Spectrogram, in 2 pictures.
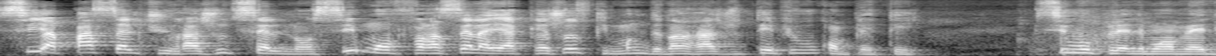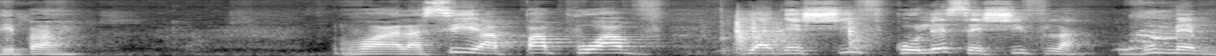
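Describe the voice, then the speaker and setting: The speaker moves at a moderate pace, broken up by long, frequent pauses. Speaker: live stream host. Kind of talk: casual live-stream discussion.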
